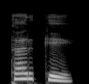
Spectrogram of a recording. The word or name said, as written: ತರ್ಕೆ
